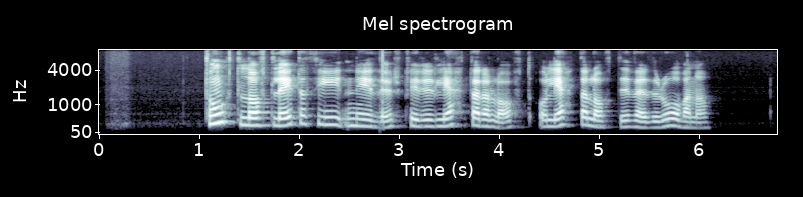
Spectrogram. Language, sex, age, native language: Icelandic, female, 30-39, Icelandic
